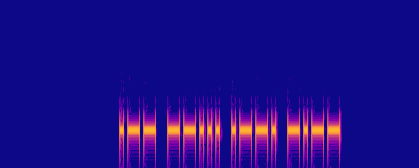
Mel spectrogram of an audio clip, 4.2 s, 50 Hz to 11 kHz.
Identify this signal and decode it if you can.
Morse code, heard as a keyed tone, about 31 wpm, 700 Hz. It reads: W7PY
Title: USA Call Signs - 4 Characters - 3x Character Spacing - 30wpm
